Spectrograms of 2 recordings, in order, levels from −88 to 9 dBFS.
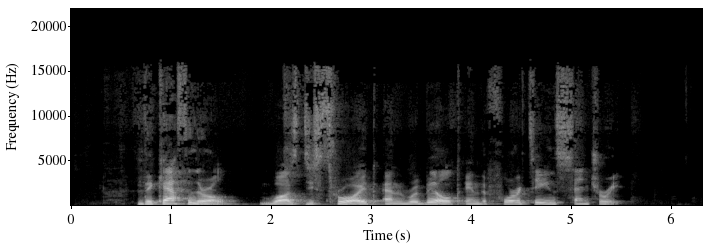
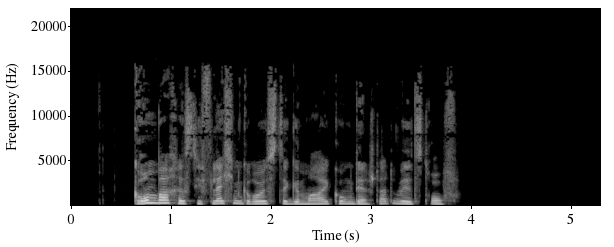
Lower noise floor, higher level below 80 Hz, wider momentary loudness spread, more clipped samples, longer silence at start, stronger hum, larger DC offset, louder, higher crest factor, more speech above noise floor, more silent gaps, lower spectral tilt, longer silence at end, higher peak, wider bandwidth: second, -74 dBFS vs under -90 dBFS; first, -58 dBFS vs -70 dBFS; about the same, 13 LU vs 12 LU; neither; about the same, 0.65 s vs 0.65 s; neither; neither; first, -18 LUFS vs -21 LUFS; about the same, 18 dB vs 20 dB; second, 56 dB vs over 70 dB; neither; about the same, -6 dB/octave vs -5 dB/octave; second, 0.85 s vs 1.45 s; about the same, -2 dBFS vs -2 dBFS; about the same, 16.5 kHz vs 16 kHz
